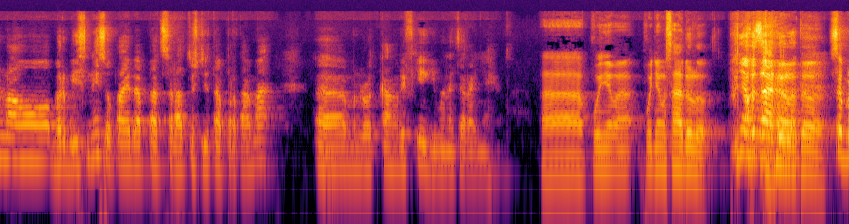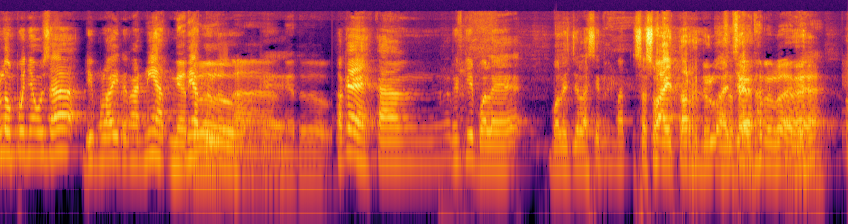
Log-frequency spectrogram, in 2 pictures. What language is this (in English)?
Indonesian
